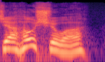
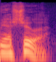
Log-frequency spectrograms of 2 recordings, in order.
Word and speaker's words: Yeshua: And it may have been pronounced Yehoshua, like Joshua, before Babylon, but after Babylon, when Jesus walked the face of the earth, they called him Yeshua.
